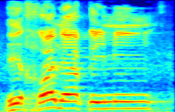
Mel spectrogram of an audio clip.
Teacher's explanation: kalau diwasilkan disambungkan, maka hilang qalqalahnya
